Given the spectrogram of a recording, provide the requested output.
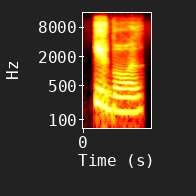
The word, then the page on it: heelball: Indian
